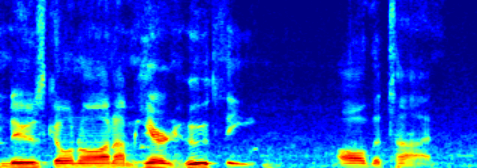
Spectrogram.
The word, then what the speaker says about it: Houthi: The man's excuse is Americans were pronouncing it wrong as hoodie. And when the news journalists learned that it was actually pronounced Houthy, uh, they they started saying Huthi.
